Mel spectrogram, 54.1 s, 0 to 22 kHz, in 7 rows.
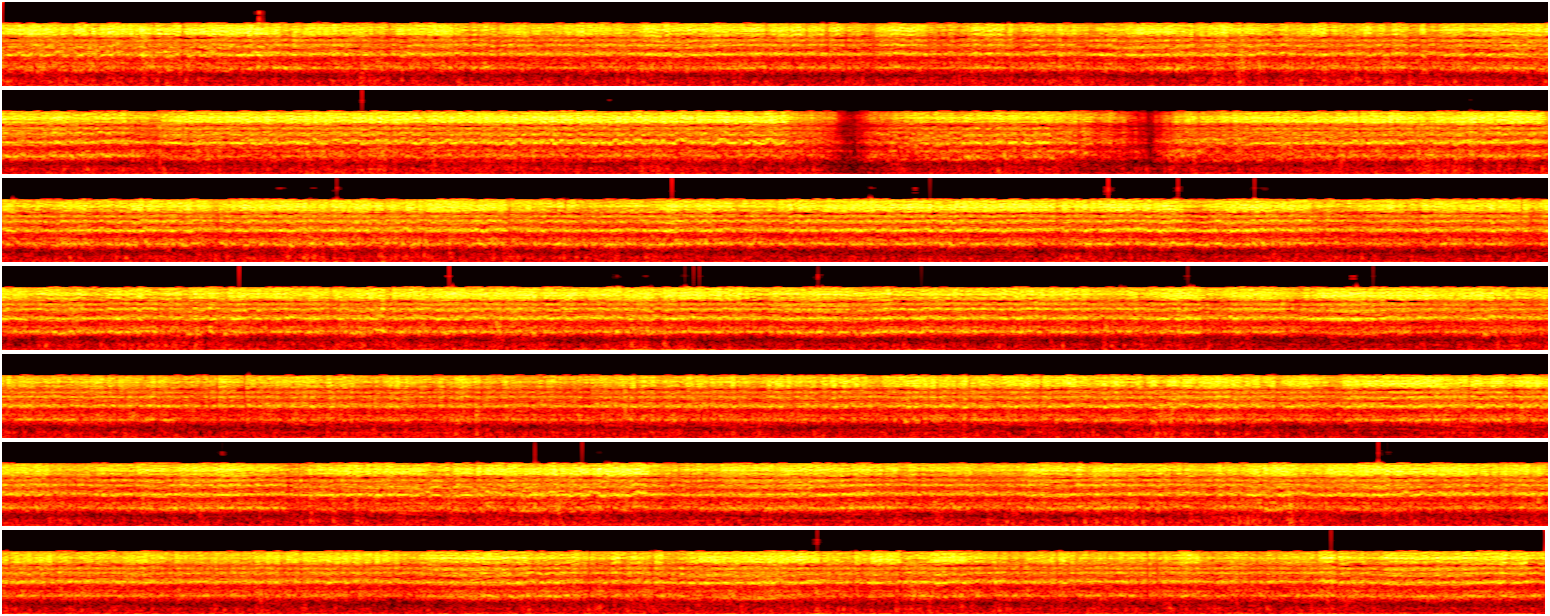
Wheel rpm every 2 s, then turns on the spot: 220, 230, 230, 230, 210, 190, 120, 200, 230, 230, 230, 230, 230, 230, 230, 230, 230, 240, 230, 230, 210, 220, 230, 230, 220, 230, 230.
none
